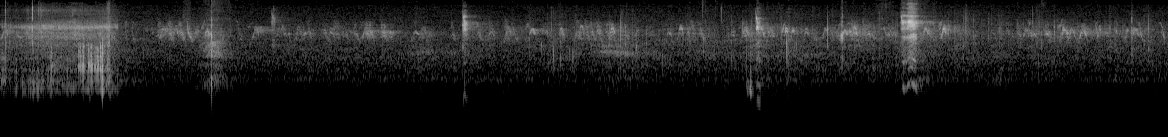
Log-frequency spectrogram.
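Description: Faint outdoor morning ambience with distant birds chirping and a few soft clicks.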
